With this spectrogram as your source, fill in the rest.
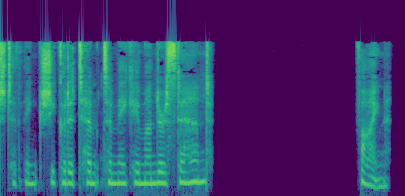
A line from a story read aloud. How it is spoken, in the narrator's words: she said quietly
